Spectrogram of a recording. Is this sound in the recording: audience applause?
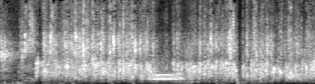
yes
